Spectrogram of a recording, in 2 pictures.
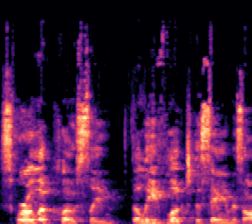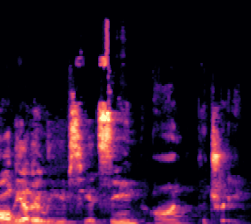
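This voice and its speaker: A woman's voice: a little high, normal speed. A woman preschool teacher speaking expressively as she leads a children's story time. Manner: expressive, animated delivery. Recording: roomy, echoey room.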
